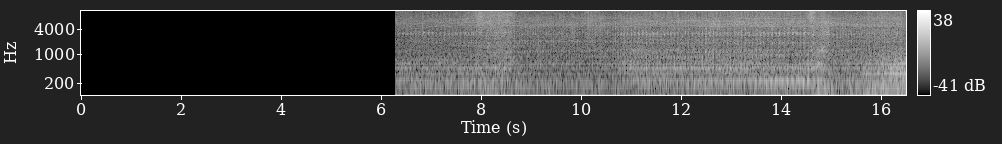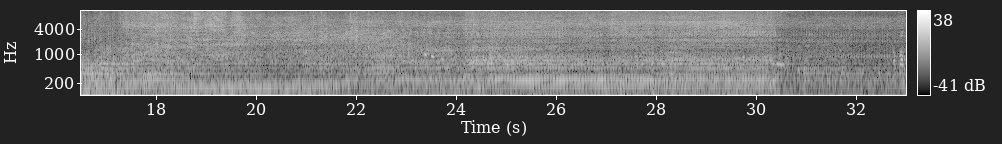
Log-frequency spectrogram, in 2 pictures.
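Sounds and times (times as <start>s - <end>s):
car engine revving: 10.7s - 31.9s.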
